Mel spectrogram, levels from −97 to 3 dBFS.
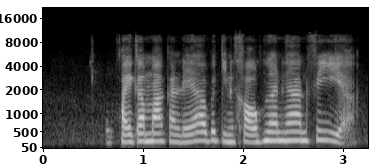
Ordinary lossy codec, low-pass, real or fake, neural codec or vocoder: Opus, 24 kbps; 9.9 kHz; fake; vocoder, 22.05 kHz, 80 mel bands, Vocos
